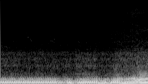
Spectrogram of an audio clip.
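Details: Supercharged 2006 Cobalt LS on E85, first start after a month: brief ticking at start, suspected belt slip, then a smooth low rumble swelling with throttle, no ticking or slap; it sorted itself out.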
